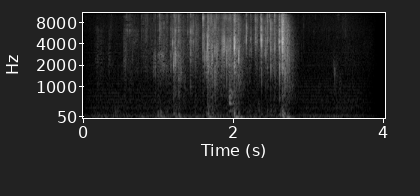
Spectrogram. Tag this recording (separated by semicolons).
bones; breaking; cauliflower; foley; horror; pulse; vegetable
